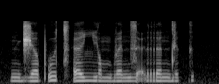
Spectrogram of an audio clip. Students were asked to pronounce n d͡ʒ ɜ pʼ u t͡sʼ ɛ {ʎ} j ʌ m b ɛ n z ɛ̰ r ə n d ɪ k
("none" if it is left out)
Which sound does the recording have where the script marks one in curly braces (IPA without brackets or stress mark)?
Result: ʎ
